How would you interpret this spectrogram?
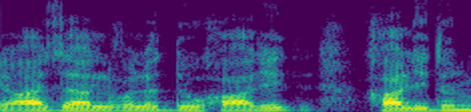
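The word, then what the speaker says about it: ولد: मन हाजा अल वालिद, वालिद नहीं है, प्रोनाउंसिएशन की भी गलती है, मतलब की भी गलती है। वालिद तो अब्बू को कहते हैं। मन हाजल वलद, वलद वलद क्या ठीक है।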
